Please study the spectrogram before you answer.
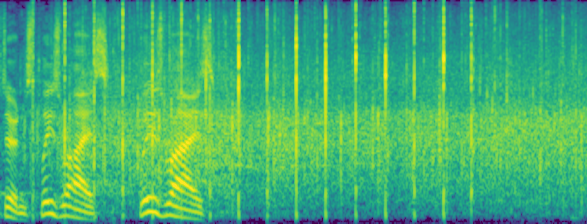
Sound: audience applauding

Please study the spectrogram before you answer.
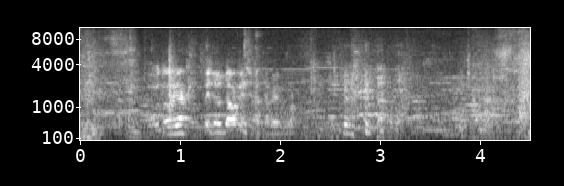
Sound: laughs

